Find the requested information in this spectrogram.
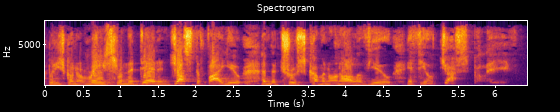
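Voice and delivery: normal talking voice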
